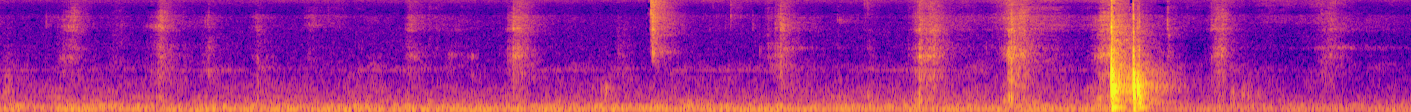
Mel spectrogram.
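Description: Close-up mouth sounds of a person chewing food, a run of small crunchy, wet clicks, with one sudden louder mouth sound about five and a half seconds in.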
